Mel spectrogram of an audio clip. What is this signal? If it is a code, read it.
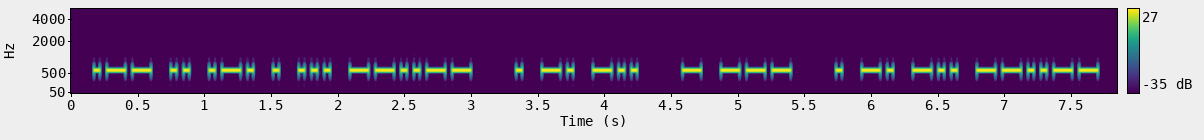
Morse code, heard as a keyed tone, about 25 wpm, 600 Hz. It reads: WIRES, END TO END,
